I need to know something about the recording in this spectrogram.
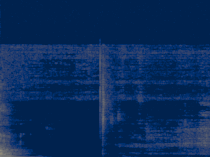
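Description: A pause in a man's voice-over narration. His last word trails off in the first half-second, then there is near silence with one faint click about a second in and a faint breath near the end.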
